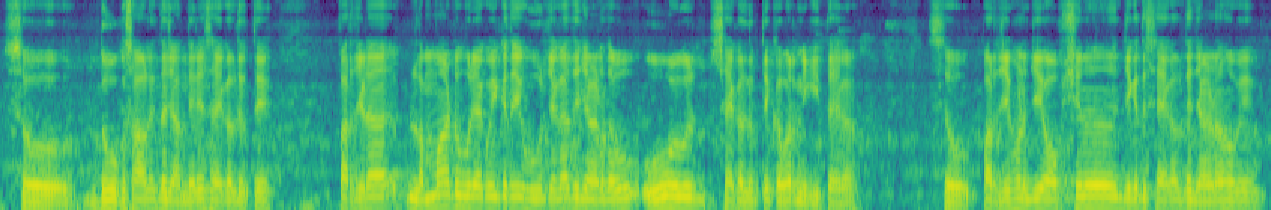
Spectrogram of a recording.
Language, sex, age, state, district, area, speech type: Punjabi, male, 18-30, Punjab, Kapurthala, rural, spontaneous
